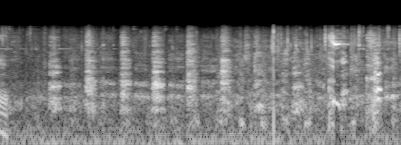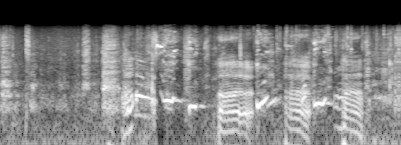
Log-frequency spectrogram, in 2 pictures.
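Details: An elderly debarked Basset Hound/Golden Retriever mix barks as hoarse, breathy huffs in quick succession, gasping for breath between them, a common side effect of debarking.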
